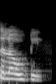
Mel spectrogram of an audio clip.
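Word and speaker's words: silhouette: இதுல வந்து சைலண்ட் word இருக்கும், SILHன்னு வந்துருக்கும். அதுக்கப்புறம் நார்மலா வரும். பட் இதை வாசிக்கும் போது நம்ம ஹச்சை யூஸ் பண்ணவே மாட்டோம். சில்க்னே வாசிக்க மாட்டோம். சிலவுட்டி, இந்த ஹச் இல்லாத மாதிரியே நம்ம அதை வந்து ப்ரொனவுன்ஸ் பண்றதுனால அது நம்ம கரெக்ட்னு நினைச்சுப்போம்.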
